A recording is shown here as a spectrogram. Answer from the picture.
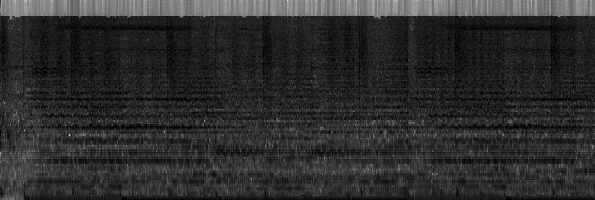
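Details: Heavy electronic music with deep pulsing bass fills the whole passage, with no animal voice audible. Only the beat and layered synth tones come through.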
